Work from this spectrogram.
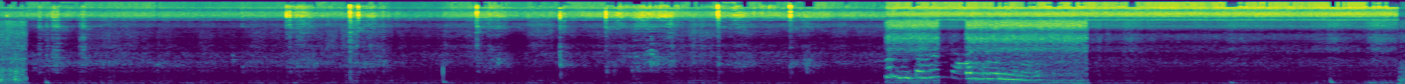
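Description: Greens curry cooking in a pan with fried lentil fritters added: a steady, bright hiss of simmering runs throughout, with scattered sharp ticks and clicks from stirring, and the texture shifts and grows fuller partway through.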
